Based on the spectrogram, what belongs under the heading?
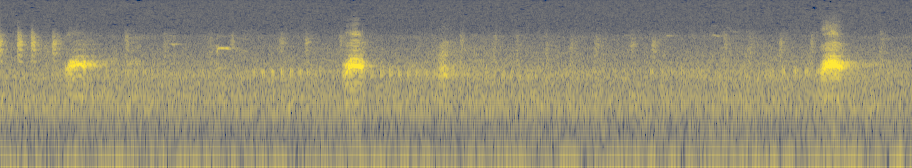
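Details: Night herons flying out from a roost, close: three loud, abrupt hoarse 'kwok' notes about two seconds apart, while Great Reed Warblers chatter quietly behind.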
